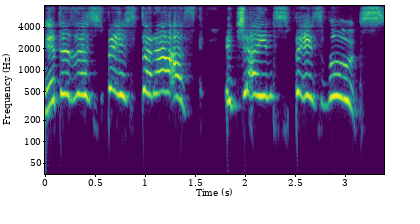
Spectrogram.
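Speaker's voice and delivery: very high, slow, drawn-out frantic panicked alarm. Narrating to the players, voice a telepathic message: Strahd's telepathic panic. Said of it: "a telepathic panic of Strahd going".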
